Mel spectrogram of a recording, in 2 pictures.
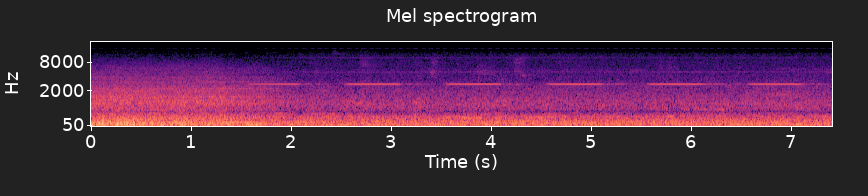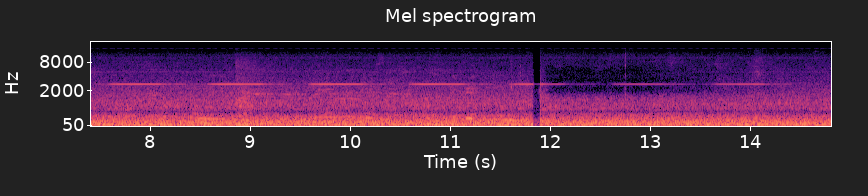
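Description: A vehicle reversing alarm beeping steadily, about two beeps a second, over a low rumble that is louder for the first couple of seconds.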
